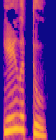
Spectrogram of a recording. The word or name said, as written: ಎಳೆವಾತು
